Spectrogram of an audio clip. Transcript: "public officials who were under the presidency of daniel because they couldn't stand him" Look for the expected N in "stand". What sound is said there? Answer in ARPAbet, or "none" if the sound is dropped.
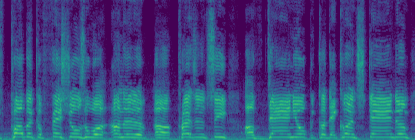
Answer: N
